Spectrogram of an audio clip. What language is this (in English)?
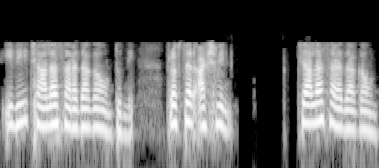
Telugu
